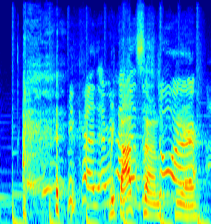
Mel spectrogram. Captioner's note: laughs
